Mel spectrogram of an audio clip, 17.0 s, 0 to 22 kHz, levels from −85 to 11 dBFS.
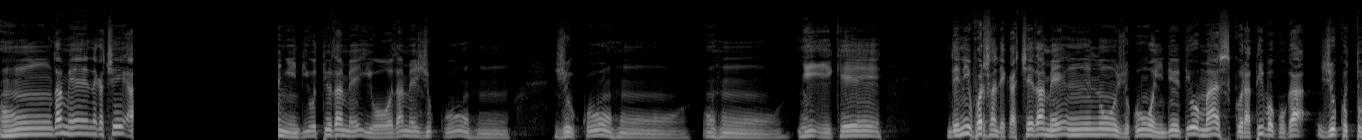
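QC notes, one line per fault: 1.67–3.49 s, audio dropout to silence: the speech cuts off abruptly mid-flow and about 1.82 s of silence follows before the audio snaps straight back in. There's no room tone or hiss in the gap at all, which tells you the recorder kept writing silence rather than picking up a quiet room. Most likely the input was lost briefly, from a loose connection or a momentary mute, so whatever was said in that stretch is gone.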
